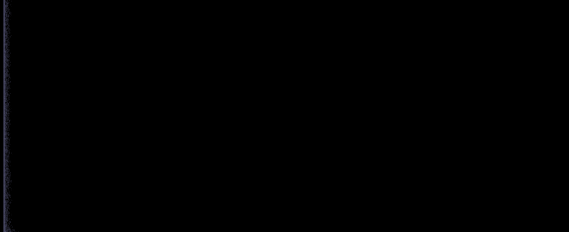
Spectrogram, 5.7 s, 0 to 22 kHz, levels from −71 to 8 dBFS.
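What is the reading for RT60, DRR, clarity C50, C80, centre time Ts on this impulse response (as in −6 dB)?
0.30 s, 4.0 dB, 17.5 dB, 25.0 dB, 7 ms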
